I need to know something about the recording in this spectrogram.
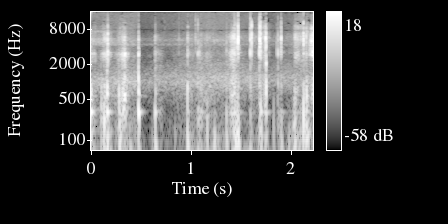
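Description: A filter being fitted onto a lens: a quick, irregular run of small clicks and scrapes from handling close to the microphone.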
